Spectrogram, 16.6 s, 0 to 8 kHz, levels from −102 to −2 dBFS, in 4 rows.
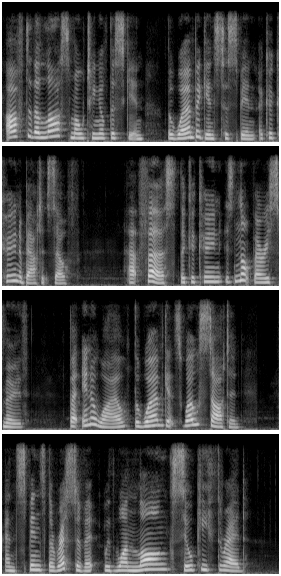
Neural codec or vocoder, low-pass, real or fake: codec, 24 kHz, 3.1 kbps, DualCodec; 7.2 kHz; fake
